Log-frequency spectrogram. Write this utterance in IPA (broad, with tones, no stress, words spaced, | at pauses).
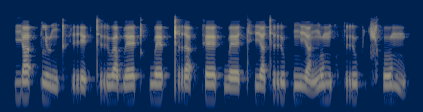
ja˦˥ʔplɯ˨˩ŋkʰre˨˩ʔ tru˧a̯bɛː˦˥kʰwɛː˦˥p̚ tra˦˥ʔkɛː˥˩kwɛː˧ tʰi˧a̯tru˥˩k̚ ŋi˨˩a̯ ŋo˥˩mkʰru˥˩k̚ t͡ɕʰo˥˩m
